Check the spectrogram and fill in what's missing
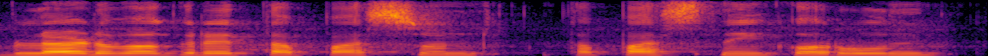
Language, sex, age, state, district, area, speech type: Marathi, female, 45-60, Maharashtra, Nagpur, urban, spontaneous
